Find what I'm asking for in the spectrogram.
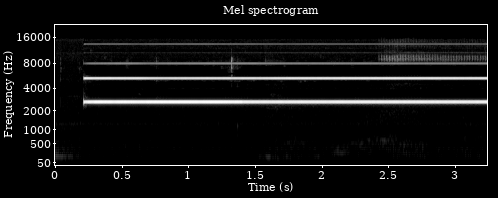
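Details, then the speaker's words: Logitech S-220 2.1 speaker amp board (bass output dead), continuity test on a 100 µF capacitor: unbroken high beep never stops despite waiting, indicating a short; shorted capacitor suspected. "100 mikrofar adlı bir kondansatör buna rağmen bakın hiçbir şekilde Bip sesi kesilmiyor Yani kısa devre modunda"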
